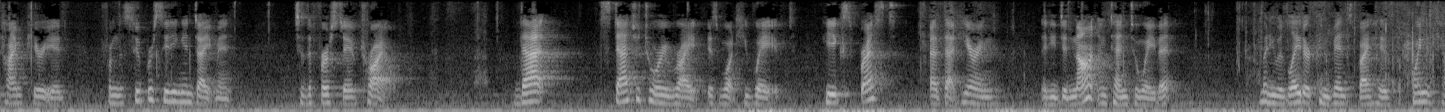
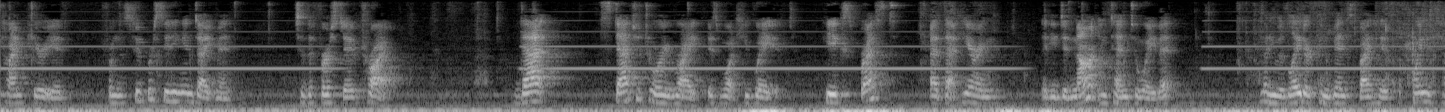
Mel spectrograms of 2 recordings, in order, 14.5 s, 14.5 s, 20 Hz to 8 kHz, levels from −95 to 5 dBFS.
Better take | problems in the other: first | background sound (Wind instrument, woodwind instrument); 15 dB below the speech // room echo; dies away in 0.2 s

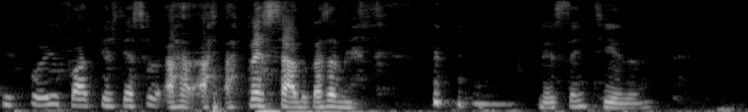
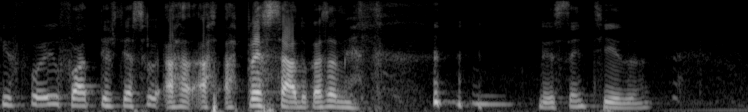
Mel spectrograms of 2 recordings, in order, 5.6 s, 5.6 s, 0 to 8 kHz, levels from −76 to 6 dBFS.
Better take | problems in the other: second | noise reduction (classical method WPE with log-MMSE)

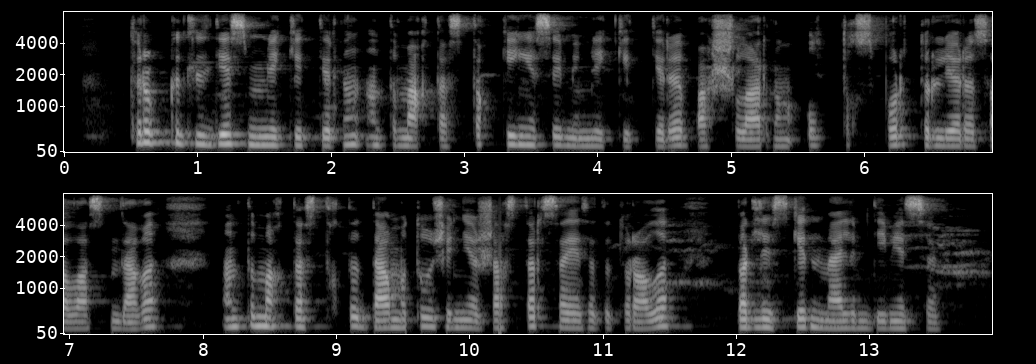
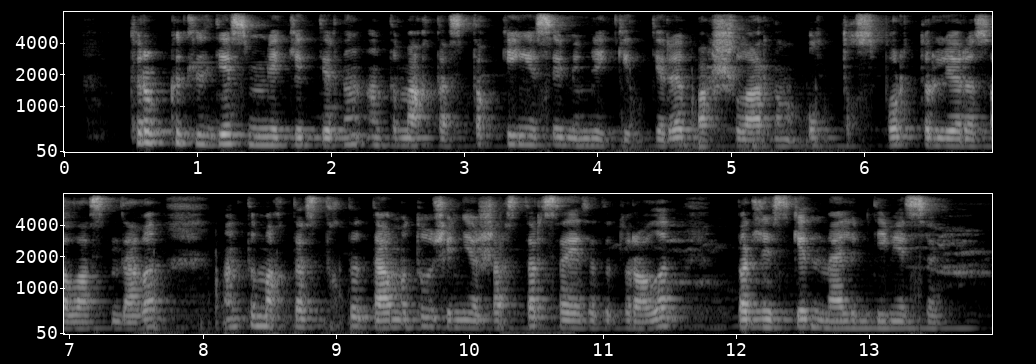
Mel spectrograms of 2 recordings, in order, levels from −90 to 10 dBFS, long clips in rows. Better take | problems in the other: first | noise reduction (neural separator model SepFormer DNS4)

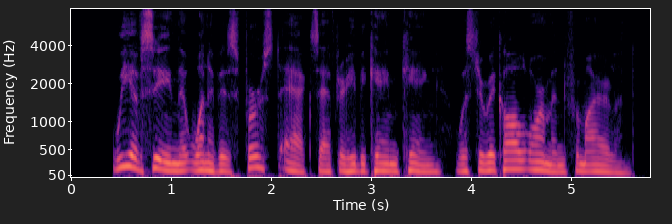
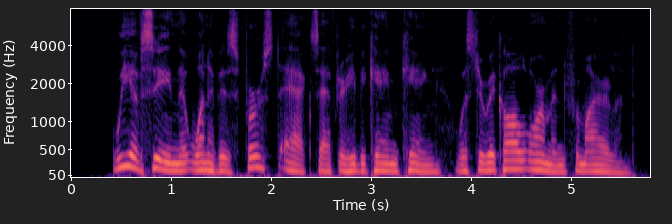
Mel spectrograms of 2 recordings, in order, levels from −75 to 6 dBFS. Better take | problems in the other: second | noise reduction (neural mask model RNNoise)

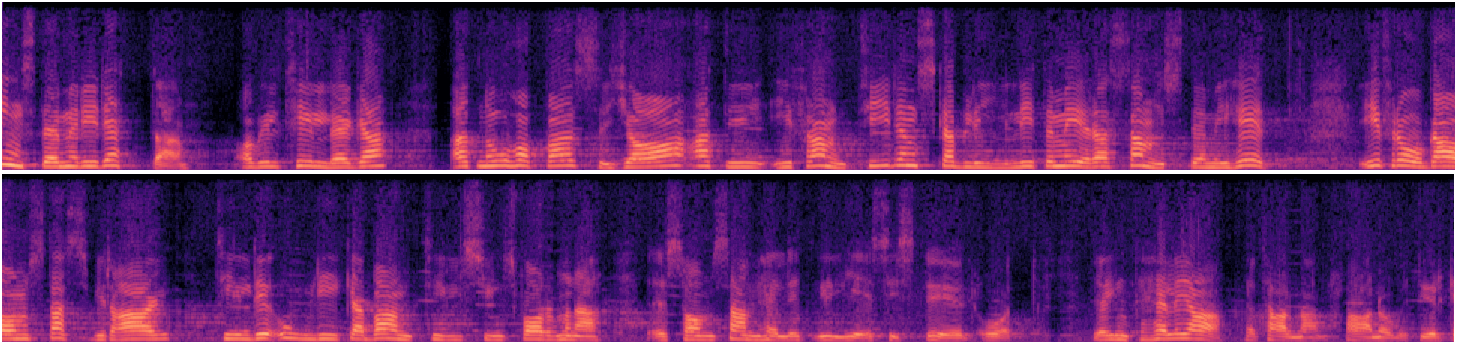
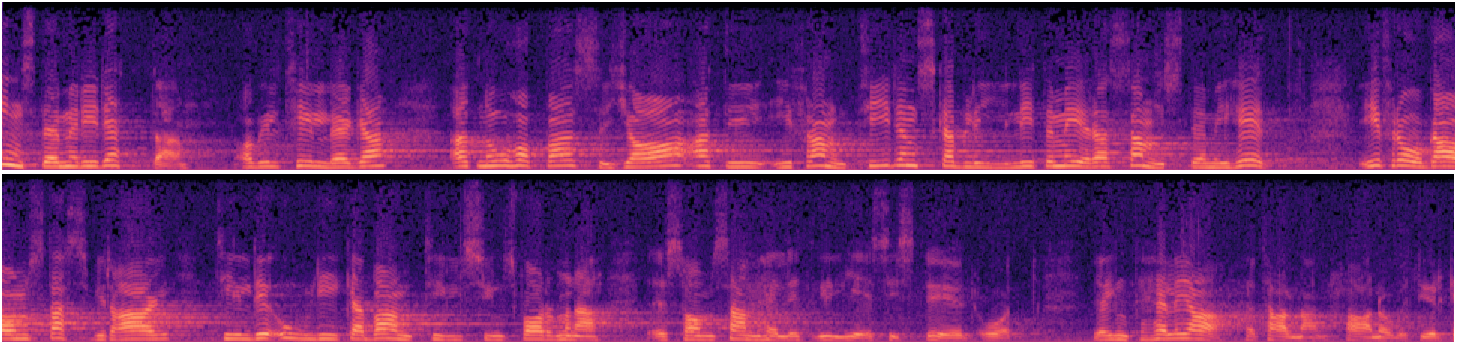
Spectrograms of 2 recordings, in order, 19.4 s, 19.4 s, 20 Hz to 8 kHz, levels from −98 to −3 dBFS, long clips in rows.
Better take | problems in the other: second | noise reduction (neural separator model SepFormer DNS4)

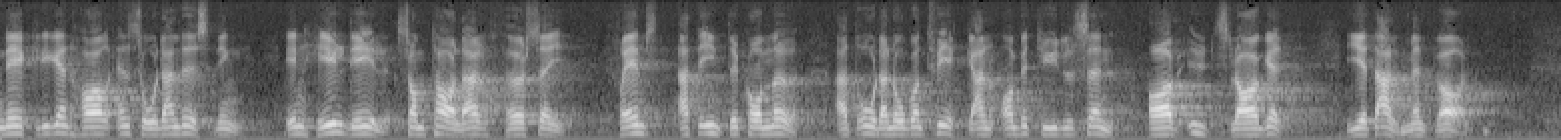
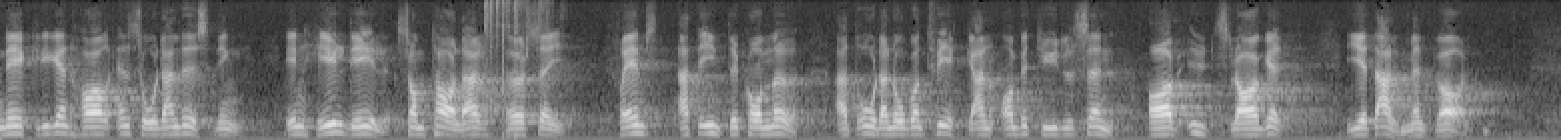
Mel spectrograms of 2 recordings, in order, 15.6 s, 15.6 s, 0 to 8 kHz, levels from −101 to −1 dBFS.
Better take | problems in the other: first | background sound (Coin (dropping)); 15 dB below the speech

